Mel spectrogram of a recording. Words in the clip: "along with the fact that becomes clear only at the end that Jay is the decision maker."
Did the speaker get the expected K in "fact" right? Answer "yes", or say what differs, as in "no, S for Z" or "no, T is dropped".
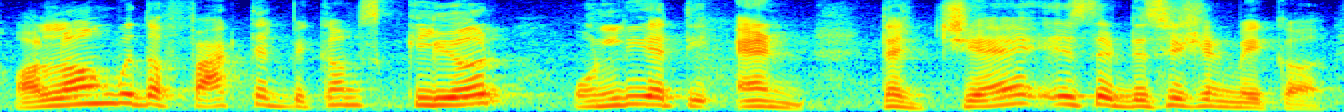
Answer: yes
